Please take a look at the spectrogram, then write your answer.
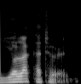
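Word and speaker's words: Jólakötturinn: The Yola Katurin is how you actually pronounce this really long, kind of crazy name.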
